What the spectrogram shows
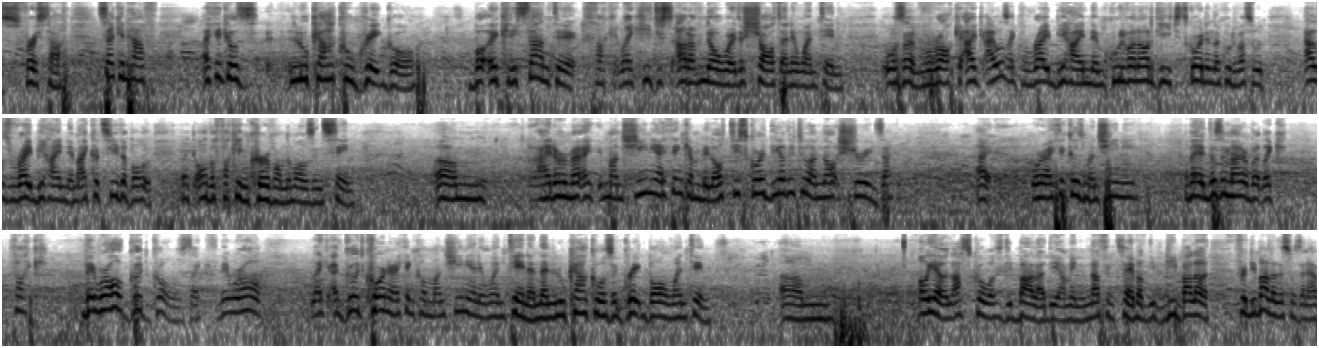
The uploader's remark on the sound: Hear from the stadium right as the Empoli match final whistle sounded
